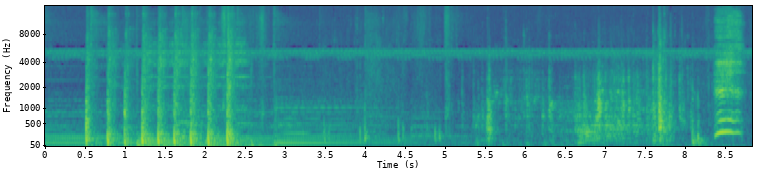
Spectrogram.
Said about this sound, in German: Dort klopfen nämlich Isabel und Sarah an die Hütte von Frau Meisenpretzel.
